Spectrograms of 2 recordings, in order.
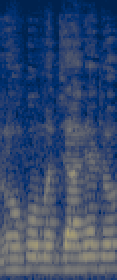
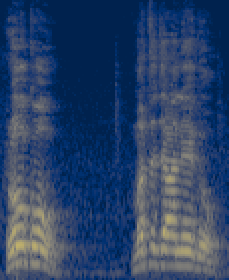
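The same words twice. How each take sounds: First: It is said softly, pausing after 'mat'. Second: The voice stops sharply right after 'roko'.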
